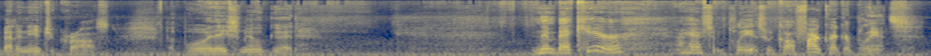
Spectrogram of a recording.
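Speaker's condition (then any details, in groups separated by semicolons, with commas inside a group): No condition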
